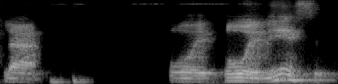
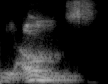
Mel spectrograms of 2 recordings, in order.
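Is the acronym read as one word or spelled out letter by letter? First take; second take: spelled out; one word. First: Each letter name is said separately. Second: It is read as a single word. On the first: The speaker calls it right. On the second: The speaker calls it wrong.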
